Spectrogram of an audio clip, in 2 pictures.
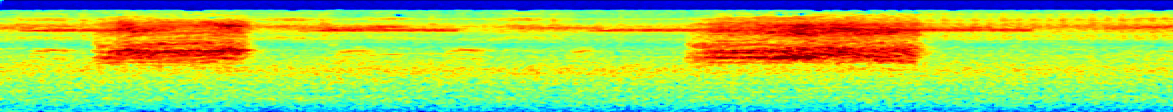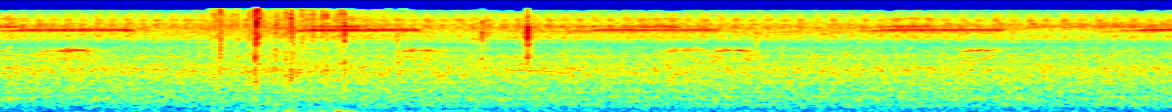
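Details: At Maeji-ri, Wonju, Korea, where Azure-winged magpies raise their young, two coarse, scratchy begging bursts sound a few seconds apart, followed by quiet with a pulsing high insect drone and a few faint clicks.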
